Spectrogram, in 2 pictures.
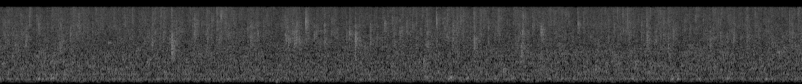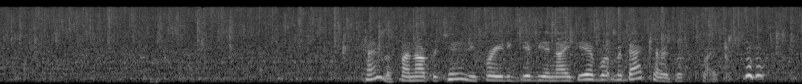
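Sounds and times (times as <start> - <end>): heavy rain pattering: 0.0 - 16.0.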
